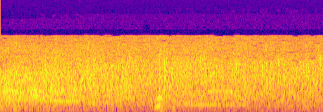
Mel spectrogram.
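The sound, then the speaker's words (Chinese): Faint, steady applause from an audience after a few sung lines of a stage performance, a soft continuous patter of clapping lasting a couple of seconds. “可以鼓掌了啊。”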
